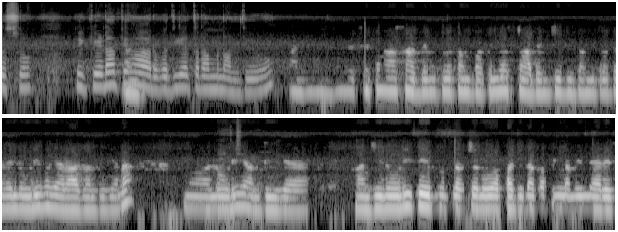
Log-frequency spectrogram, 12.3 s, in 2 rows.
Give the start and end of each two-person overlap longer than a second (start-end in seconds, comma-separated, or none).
none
